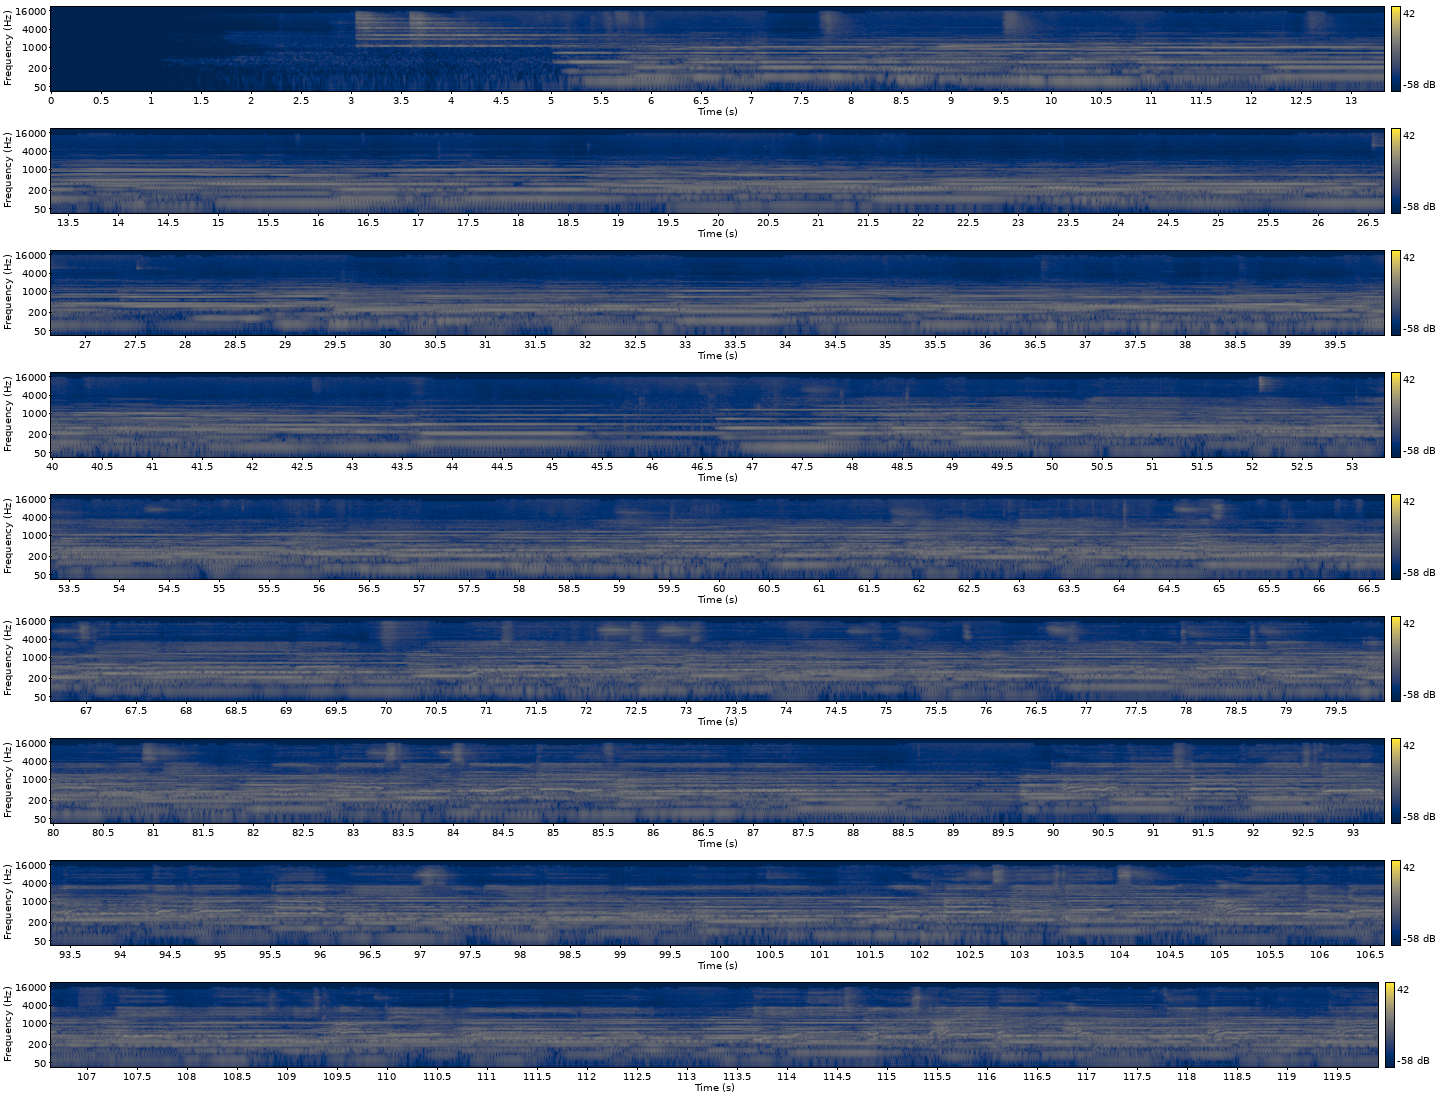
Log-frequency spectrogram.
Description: Kapitelsmesse aus dem Kölner Dom am Freitag der Weihnachtszeit. Zelebrant: Weihbischof Rolf Steinhäuser.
